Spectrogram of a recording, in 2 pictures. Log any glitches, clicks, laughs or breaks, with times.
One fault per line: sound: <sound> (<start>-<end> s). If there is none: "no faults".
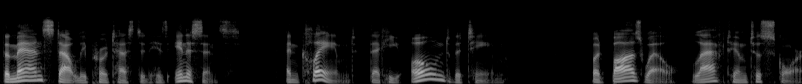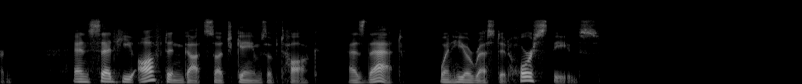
no faults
